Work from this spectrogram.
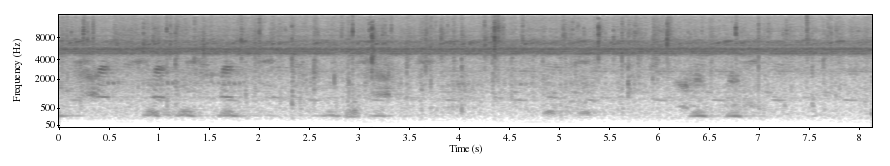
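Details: Frogs croaking in a harmonious chorus, clusters of low croaks separated by brief gaps, with an unbroken high-pitched insect whine throughout.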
